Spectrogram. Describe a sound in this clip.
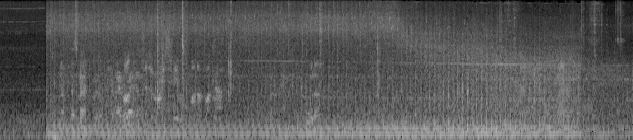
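A helicopter engine and rotor drone steadily.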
